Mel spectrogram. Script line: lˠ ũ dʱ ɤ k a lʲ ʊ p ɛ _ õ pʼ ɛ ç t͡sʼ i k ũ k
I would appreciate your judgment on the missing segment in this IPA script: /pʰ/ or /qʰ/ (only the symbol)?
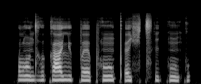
pʰ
